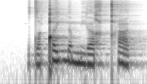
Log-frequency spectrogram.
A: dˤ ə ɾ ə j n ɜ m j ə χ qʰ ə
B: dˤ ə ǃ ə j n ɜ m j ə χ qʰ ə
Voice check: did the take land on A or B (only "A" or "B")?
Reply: B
